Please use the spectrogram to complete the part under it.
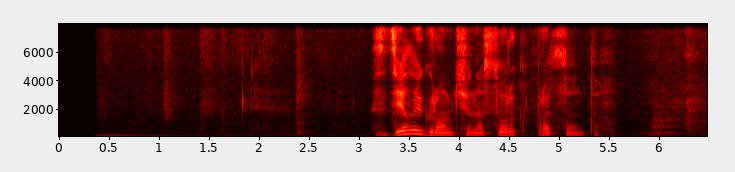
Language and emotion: Russian, neutral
